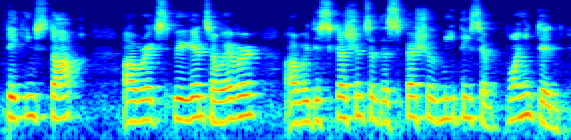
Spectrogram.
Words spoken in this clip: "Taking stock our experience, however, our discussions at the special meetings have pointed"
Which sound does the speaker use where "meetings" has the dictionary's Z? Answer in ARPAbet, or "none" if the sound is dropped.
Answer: S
